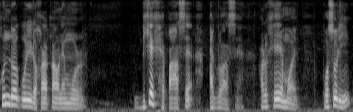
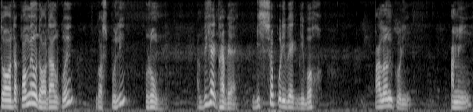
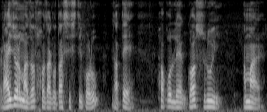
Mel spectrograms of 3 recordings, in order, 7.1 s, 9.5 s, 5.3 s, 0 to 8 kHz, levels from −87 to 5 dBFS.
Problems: none marked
